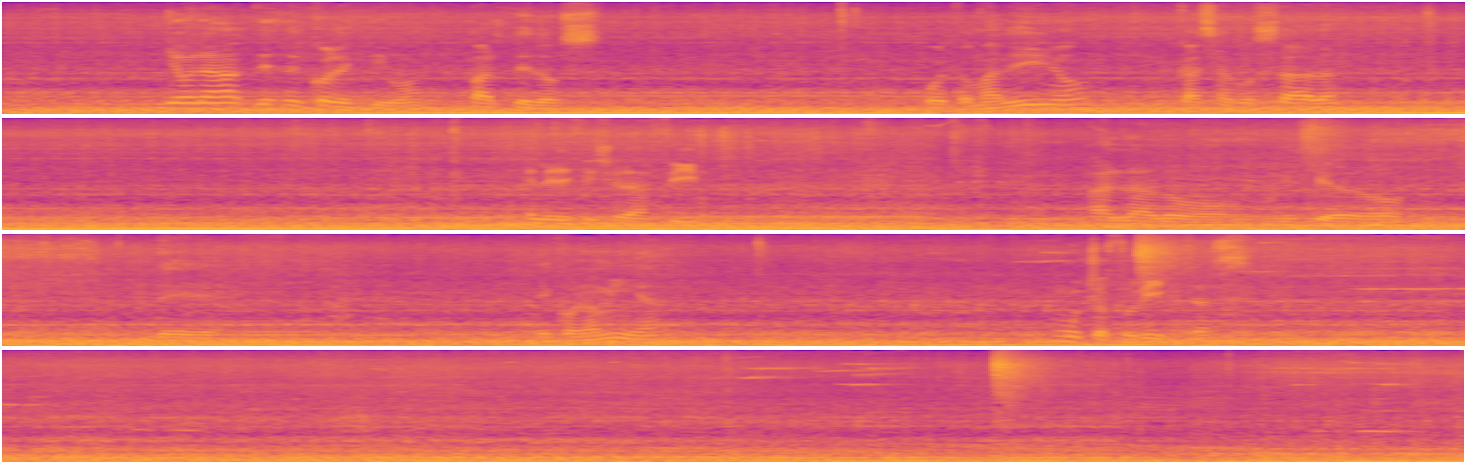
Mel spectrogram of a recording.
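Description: Street traffic rumbles steadily nearby.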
